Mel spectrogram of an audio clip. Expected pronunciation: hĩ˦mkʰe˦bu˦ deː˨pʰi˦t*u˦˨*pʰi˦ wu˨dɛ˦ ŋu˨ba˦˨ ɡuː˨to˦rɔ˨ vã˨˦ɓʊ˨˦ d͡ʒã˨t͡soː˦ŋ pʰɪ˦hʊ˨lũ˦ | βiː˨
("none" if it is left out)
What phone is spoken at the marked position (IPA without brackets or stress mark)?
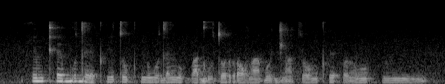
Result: u˦˨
